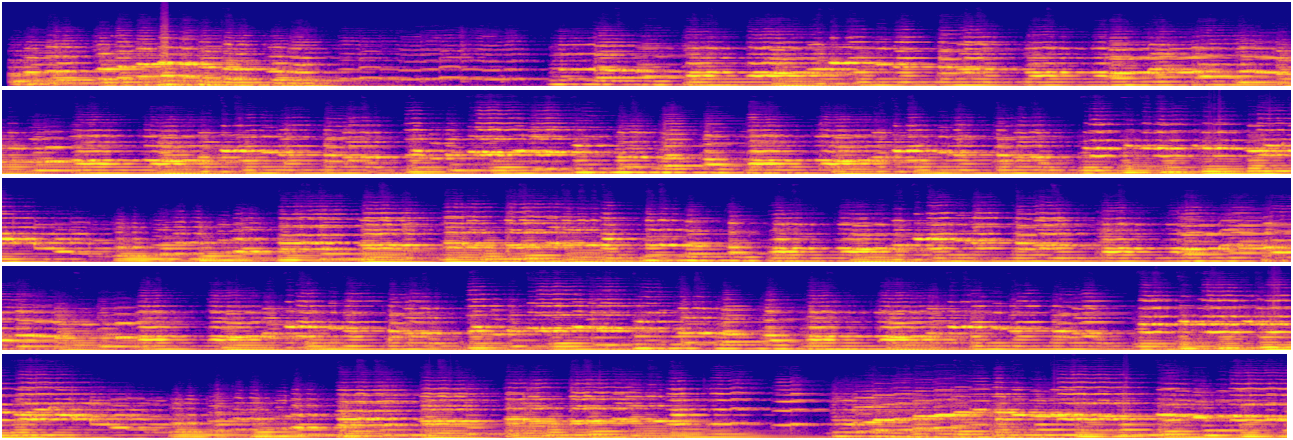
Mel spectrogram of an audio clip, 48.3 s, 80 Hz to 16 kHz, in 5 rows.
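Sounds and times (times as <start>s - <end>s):
cello: 0.0s - 48.2s
flute: 0.0s - 48.2s
violin: 0.0s - 48.2s.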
